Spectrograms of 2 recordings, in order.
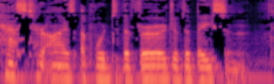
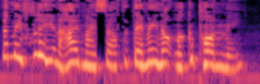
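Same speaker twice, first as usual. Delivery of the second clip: high, loud panicked cry; terrified cry; 8 dB louder than usual. A narrator's reading. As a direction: scream to escape in terror. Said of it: "she cried".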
